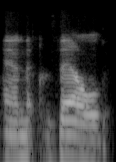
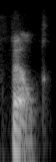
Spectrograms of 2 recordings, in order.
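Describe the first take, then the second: First: The word begins with a voiced V sound. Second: The word begins with a voiceless F sound. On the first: "depending on how you pronounce it" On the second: "or Felt, depending on how you pronounce it"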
